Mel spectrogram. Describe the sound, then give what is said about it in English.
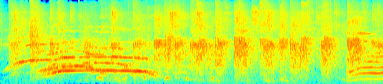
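A live audience claps loudly and steadily for several seconds, voting for a movie about a chess-playing frog, with a few voices whooping and cheering over the dense applause near the start and again at the end. “If you would like to see a movie about a chess-playing frog, please applaud now.”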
